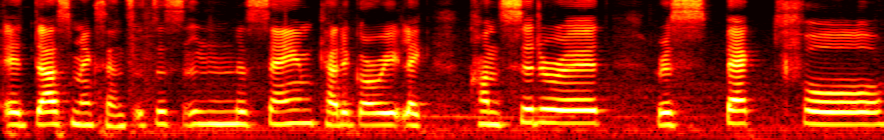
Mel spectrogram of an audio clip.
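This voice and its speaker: At a fairly slow pace, a woman with a non-native accent speaks in a fairly high, flat, monotone voice. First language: not English. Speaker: streamer. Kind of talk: casual chat.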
